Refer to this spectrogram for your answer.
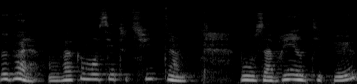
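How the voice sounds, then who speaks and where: A woman talks with a dark, mellow tone that is somewhat breathy. Her pitch variation is ordinary. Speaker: tarot card reader. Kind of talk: tarot reading to camera. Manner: hesitant, many fillers.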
